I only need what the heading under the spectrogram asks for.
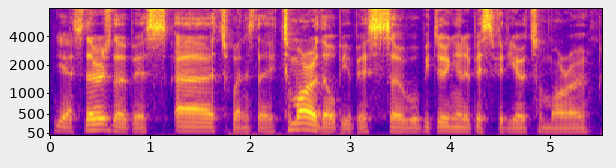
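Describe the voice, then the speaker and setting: Low-pitched, clear and resonant with a darkish tone, this man's voice stays steady while he talks fast. He's a London streamer with a British accent, rambling casually through game commentary and responding to viewers mid-play.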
